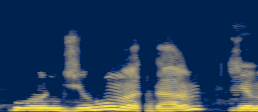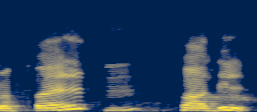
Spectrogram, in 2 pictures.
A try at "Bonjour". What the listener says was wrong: When you said je m'appelle, that was perfect sound. But when you said bonjour, there you were having mistakes. The same sound for je m'appelle.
